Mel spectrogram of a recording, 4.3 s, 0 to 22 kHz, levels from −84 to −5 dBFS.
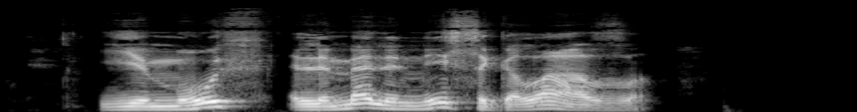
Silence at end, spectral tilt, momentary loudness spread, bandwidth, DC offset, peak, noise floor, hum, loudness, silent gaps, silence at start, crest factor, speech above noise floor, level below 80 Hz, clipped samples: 1.1 s; -5.5 dB/octave; 12 LU; 14.5 kHz; under 0.1%; -2 dBFS; -83 dBFS; none; -16 LUFS; none; 0.5 s; 16 dB; 67 dB; -58 dBFS; under 0.1%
